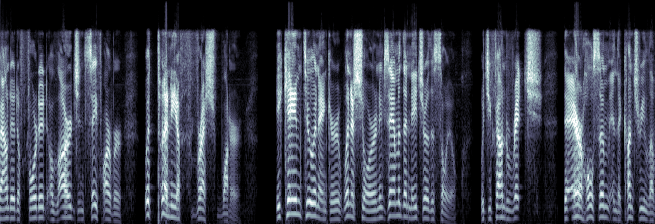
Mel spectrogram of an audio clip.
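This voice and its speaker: Putting on a gruff character voice, a man speaks at a fairly high pitch and a moderate pace. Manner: rolling.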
